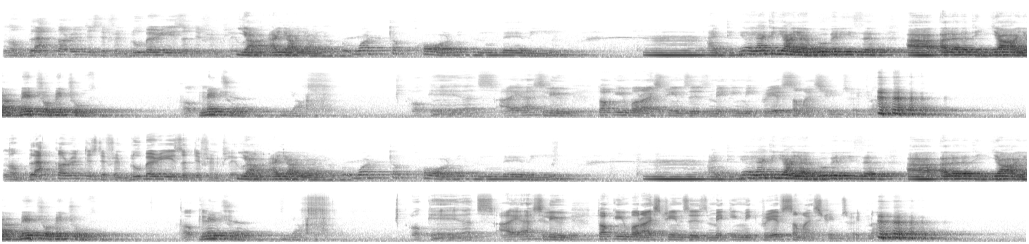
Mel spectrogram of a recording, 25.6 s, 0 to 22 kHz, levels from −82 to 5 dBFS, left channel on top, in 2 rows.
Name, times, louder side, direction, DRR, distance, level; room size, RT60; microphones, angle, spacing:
voice 1, 0.0-3.6 15.0-15.9 16.6-16.9 17.9-23.8, right 4 dB, 60° right, 9 dB, 0.5 m, -32 dB
voice 2, 2.9-5.0 5.3-7.0 8.0-11.0 11.3-13.9 15.3-15.9 16.3-16.6 23.7-24.6, right 1 dB, 20° left, 3 dB, 0.6 m, -21 dB
5.9 x 5.3 x 3.1 m, 1.2 s
head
